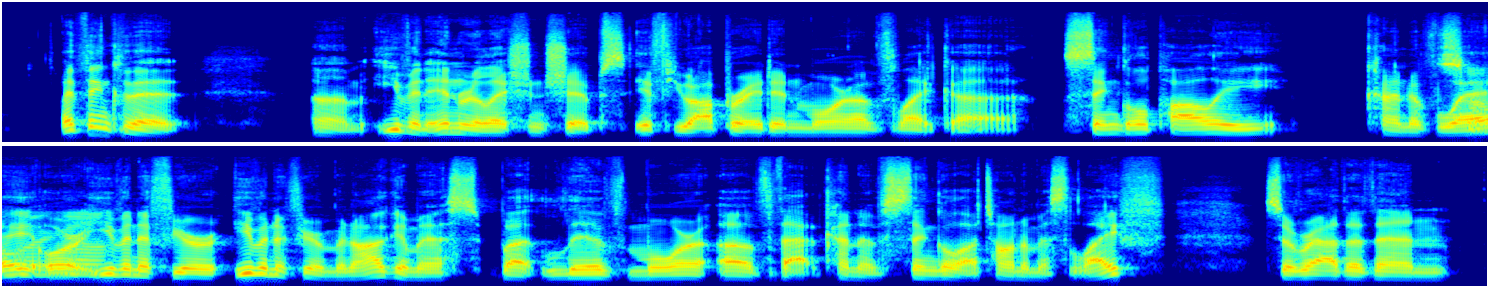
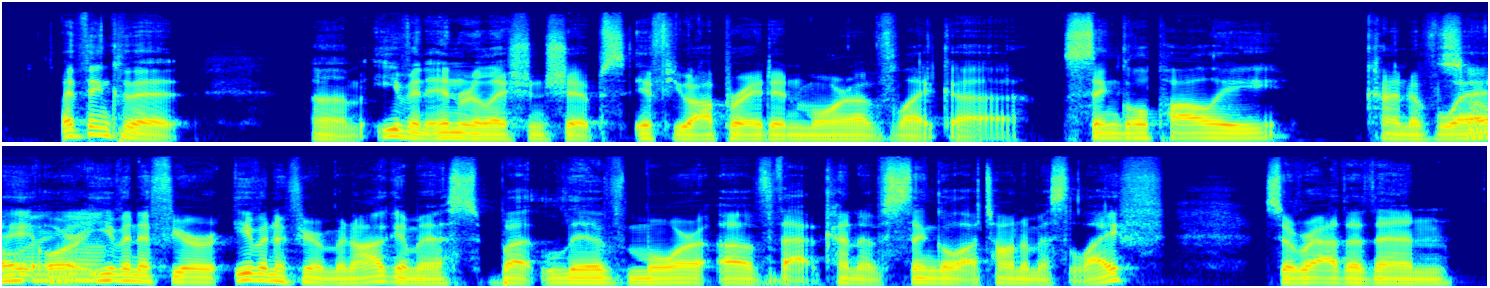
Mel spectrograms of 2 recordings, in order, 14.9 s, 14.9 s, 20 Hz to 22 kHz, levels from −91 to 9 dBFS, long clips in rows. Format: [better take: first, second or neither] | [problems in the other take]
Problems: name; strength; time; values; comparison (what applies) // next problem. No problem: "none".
second | thin; somewhat; fading below 300 Hz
